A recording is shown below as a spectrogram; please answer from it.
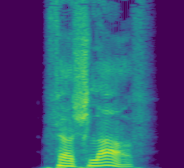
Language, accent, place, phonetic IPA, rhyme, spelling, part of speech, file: German, Germany, Berlin, [fɛɐ̯ˈʃlaːf], -aːf, verschlaf, verb, De-verschlaf.ogg
- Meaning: singular imperative of verschlafen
